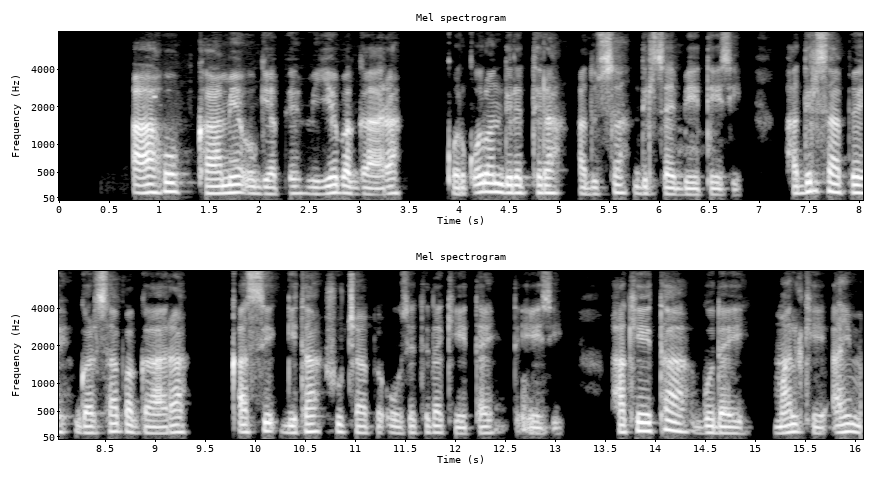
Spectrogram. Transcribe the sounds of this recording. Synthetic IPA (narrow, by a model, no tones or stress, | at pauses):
ʔaːɦɔkʰaːmɪjɐʔɔɡɪjɐpːɛmɪjːɛbɐɡːaːɾɐ | kʼɔɾkʼɔɾʊɐnd̪ɪɾɛt̪ːɪɾɐɐd̪ʊsːɐd̪ɪɾsɐjbe̞ːt̪ːe̞ːsɪ | hɐd̪ɪɾsaːpːɛɡɐɾsɐbɐɡːaːɾɐ | kʼɐsːɪɡɪt̪ɐʃʊt͡ʃːaːpːɛʔo̞ːsɛt̪ːɪd̪ɐkʰe̞ːt̪ːɐjd̪̥ɛʔe̞ːsɪ | hɐkʰe̞ːt̪ːaːɡɔd̪ɐj | mɐlkʰeːʔɐjm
